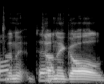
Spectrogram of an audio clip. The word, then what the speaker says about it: Donegal: Is that how you pronounce that? Donegal? Donegal, Donegal, Donegal.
